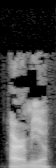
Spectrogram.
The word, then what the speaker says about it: Jaramillo: The way you say it sounds like a brand of Jello. – Yes, Rudy Jaramillo. How is the correct pronunciation? – Jaramillo.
